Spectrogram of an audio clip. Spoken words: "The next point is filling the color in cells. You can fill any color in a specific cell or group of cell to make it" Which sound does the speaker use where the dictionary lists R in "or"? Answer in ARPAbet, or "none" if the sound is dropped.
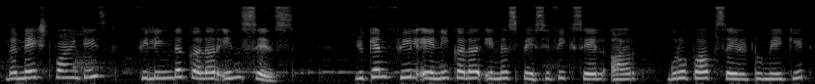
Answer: R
